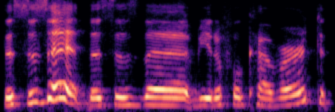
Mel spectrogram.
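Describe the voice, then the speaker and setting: A middle-aged woman from Ukraine whose first language is Russian, reading her poems slowly and deliberately over a video call. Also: mid-range voice, animated. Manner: slow, deliberate reading with weighted pauses. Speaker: poet. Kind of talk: poetry reading. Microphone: video call microphone.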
